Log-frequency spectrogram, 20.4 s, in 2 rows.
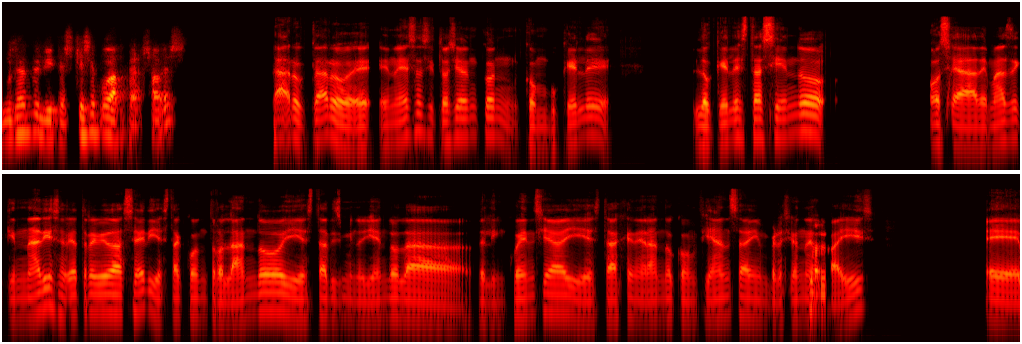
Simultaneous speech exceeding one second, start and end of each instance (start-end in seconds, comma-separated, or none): none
